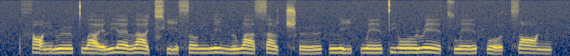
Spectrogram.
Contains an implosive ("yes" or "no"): no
